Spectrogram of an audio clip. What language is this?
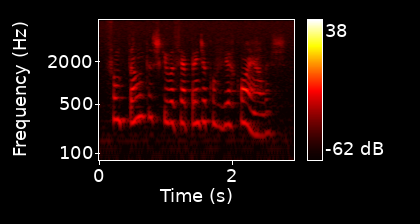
Portuguese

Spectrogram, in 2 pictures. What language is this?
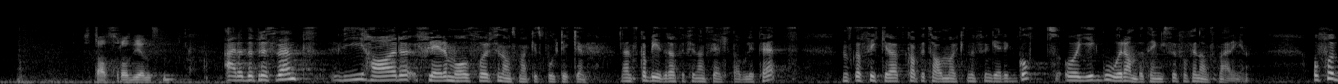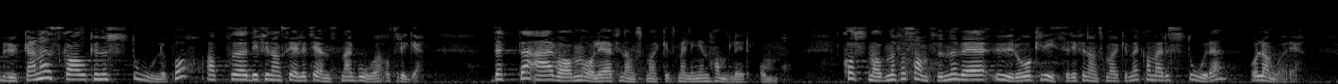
Norwegian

